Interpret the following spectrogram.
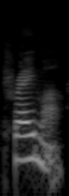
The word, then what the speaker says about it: Prema: Universal love in Sanskrit the word is Prema p-r-e-m-a Prima and that's written on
